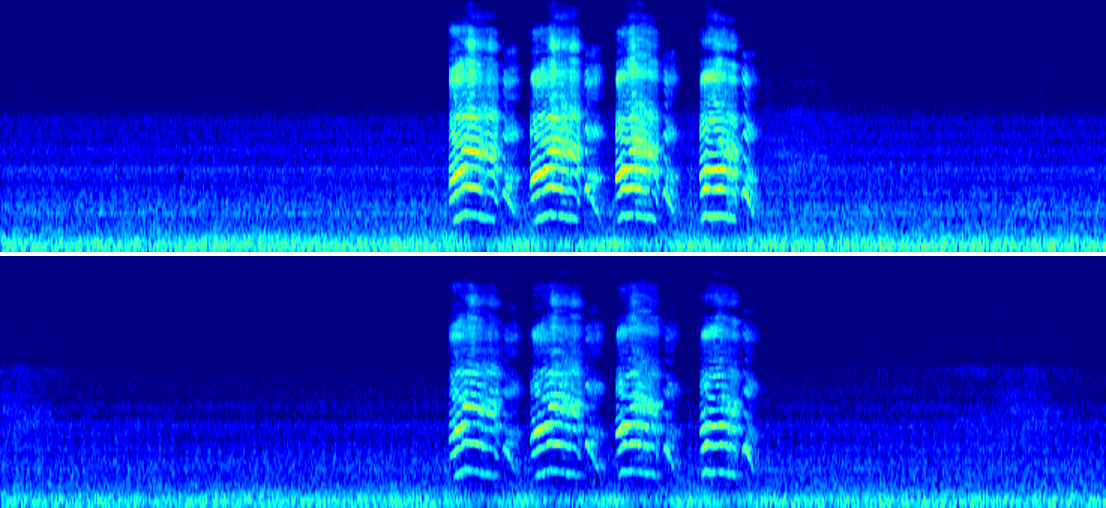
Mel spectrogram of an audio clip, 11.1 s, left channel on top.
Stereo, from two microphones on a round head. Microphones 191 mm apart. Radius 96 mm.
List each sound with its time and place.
4.5 s a baby crying: 40° left (ahead or behind), 1.4 m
